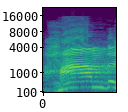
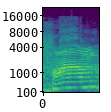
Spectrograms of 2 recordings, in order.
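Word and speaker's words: حمد: হামদ শব্দটা ভেতর থেকে উচ্চারণ করা লাগে, কারণ হামদ আর হামদ ছোট হার বড় হা দিলে আকাশ পাতাল হয়ে যাচ্ছে।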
